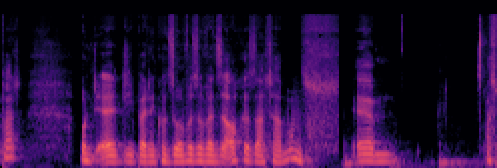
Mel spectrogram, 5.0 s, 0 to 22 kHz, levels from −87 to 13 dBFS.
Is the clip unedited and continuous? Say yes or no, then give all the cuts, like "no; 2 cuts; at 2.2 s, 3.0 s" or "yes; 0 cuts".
yes; 0 cuts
